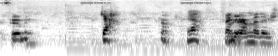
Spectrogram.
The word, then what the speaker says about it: Fumi: lena underscore f-u-m-i did i say it right femi yeah yeah my grandmother's name my middle name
